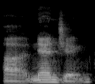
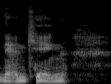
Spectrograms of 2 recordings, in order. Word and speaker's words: Nanjing: Shanghai, I mentioned earlier, Beijing, the capital, and Nanjing, which was, we know that there's like different ways of spelling and pronouncing Chinese terms, and Nanjing is the name of the city now, but they called it Nanking back in 1937.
